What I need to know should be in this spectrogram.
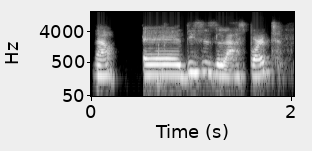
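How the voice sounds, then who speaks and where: A woman's voice: medium pitch, steady tone, measured pace, vocal fry. A woman teacher explaining a lesson step by step, often repeating words as she searches for the phrasing. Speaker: English teacher. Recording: dull lo-fi recording.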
